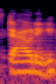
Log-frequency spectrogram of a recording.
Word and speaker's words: Doughty: But Caitlin, and I don't know exactly how to say her name. I think it's Doughty, D-O-U-G-H-T-Y.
